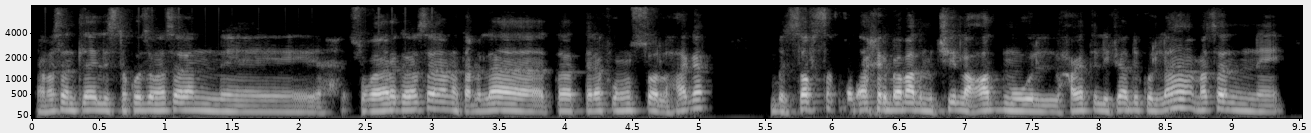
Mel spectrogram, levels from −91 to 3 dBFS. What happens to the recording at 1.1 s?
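At 1.1 s the speech carries a steady ticking at 10 per second, running from the start to 3.2 s and heard only under signal. That is a resampler restarted on every block: each 100 ms block, likely converted from 24 kHz to 16 kHz, was processed alone, leaving a small error at every block edge.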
